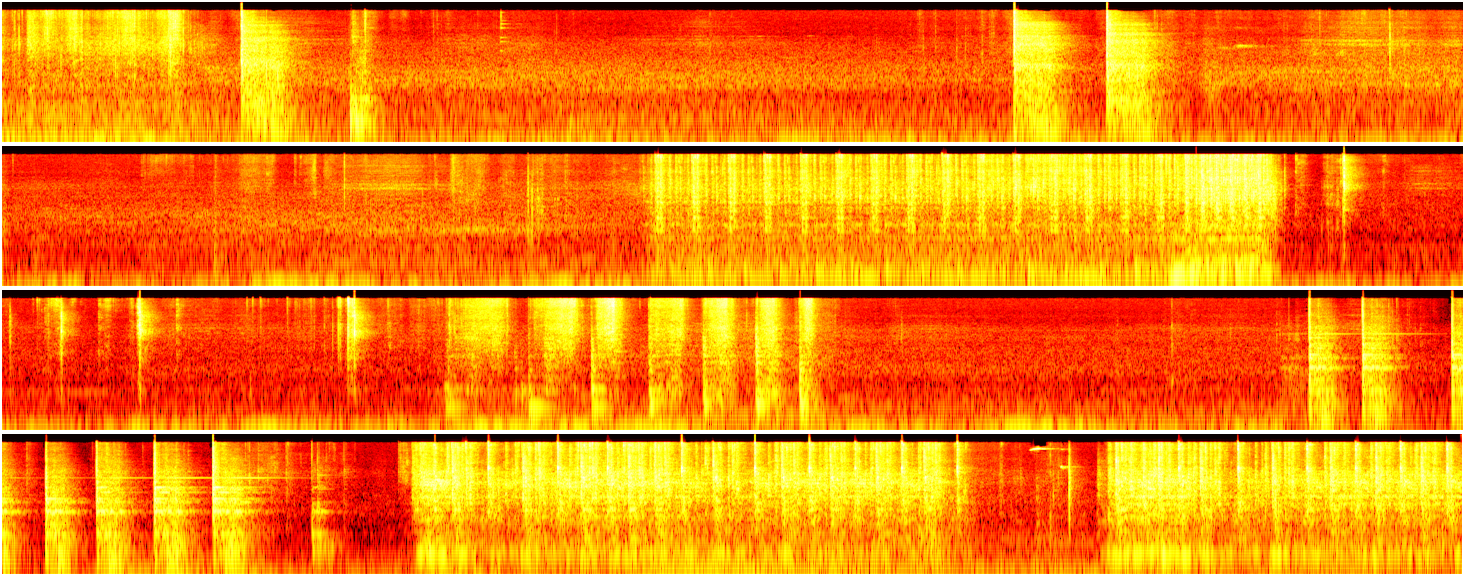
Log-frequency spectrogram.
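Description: Industrial sewing machine stitching the leather upper of a hiking boot, in runs of a few seconds of rapid, even needle chatter, with a few sharp knocks and taps in between.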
